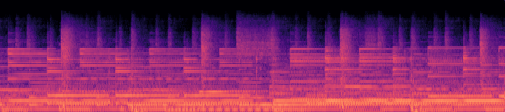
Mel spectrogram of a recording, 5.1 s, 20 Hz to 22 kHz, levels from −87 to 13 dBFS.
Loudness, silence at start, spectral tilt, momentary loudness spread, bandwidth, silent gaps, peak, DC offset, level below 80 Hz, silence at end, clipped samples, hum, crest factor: -15 LUFS; 0 s; -6 dB/octave; 3 LU; 10.5 kHz; none; -4 dBFS; under 0.1%; -32 dBFS; 0 s; under 0.1%; none; 12 dB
